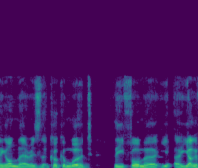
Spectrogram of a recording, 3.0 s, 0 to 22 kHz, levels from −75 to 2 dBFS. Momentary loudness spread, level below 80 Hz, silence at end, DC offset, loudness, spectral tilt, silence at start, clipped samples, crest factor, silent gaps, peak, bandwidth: 8 LU; -68 dBFS; 0 s; under 0.1%; -24 LUFS; -5.5 dB/octave; 0 s; under 0.1%; 18 dB; none; -6 dBFS; 12.5 kHz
